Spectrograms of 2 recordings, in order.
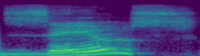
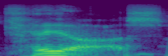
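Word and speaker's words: Xaos: don't know man what's up you're Zaius am i pronouncing that right x AO s cool name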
